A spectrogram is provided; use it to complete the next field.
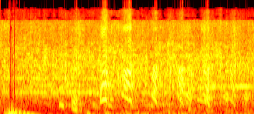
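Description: A studio audience applauds in a dense, steady wash of clapping lasting a couple of seconds, with scattered laughs and whoops rising over it.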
